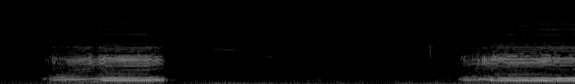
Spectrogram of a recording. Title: Bear-level snoring from baby Richie#Chihuahuarichi #Snoring Dog #Cute pet #Doggy Style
